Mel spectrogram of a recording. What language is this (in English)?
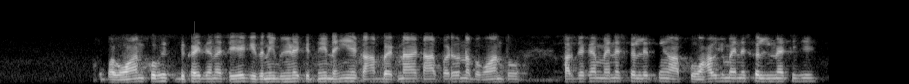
Hindi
